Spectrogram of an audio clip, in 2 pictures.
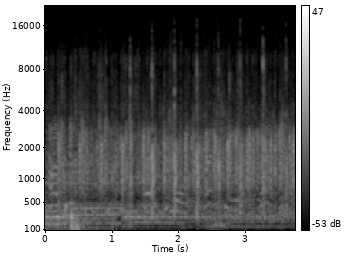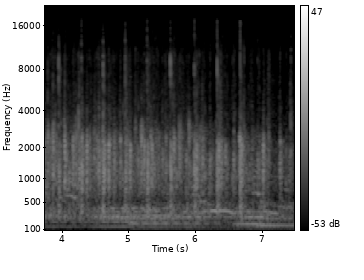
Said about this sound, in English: Would you give the Lord one more hand clap of praise?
